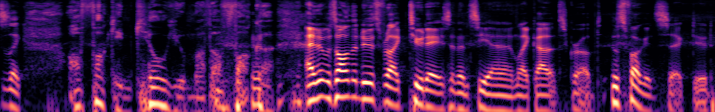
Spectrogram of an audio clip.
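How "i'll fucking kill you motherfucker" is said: put-on New York accent, slower pace. Retelling what Chris Cuomo said in a man's face, Chris Cuomo New York voice. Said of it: "Like doing like New York voice".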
